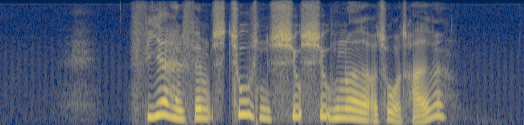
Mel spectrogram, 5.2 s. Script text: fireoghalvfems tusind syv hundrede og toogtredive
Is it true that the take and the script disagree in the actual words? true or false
true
